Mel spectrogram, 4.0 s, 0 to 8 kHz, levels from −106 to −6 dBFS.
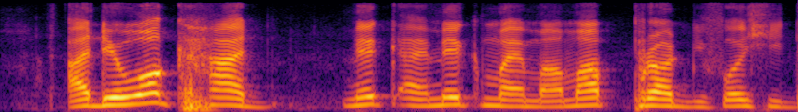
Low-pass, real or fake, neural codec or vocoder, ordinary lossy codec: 7.2 kHz; fake; codec, 44.1 kHz, 7.8 kbps, DAC; none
